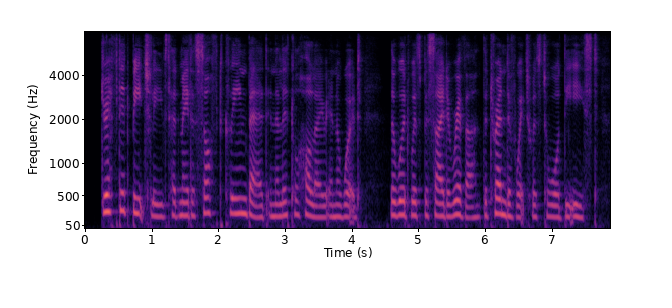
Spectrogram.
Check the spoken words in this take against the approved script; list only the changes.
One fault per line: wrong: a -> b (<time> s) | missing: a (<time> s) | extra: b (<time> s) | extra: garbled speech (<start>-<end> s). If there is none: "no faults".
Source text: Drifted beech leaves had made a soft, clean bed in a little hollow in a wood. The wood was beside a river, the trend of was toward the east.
extra: which (6.5 s)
